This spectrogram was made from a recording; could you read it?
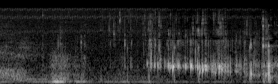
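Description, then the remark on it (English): Tioga Sequoia beer pours from a glass growler, starting with a low gurgle and building into a steady, bubbling glug with splashy trickles, moderately loud, with no talking. “Let's see if I can get some growler pouring sounds here without dying.”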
